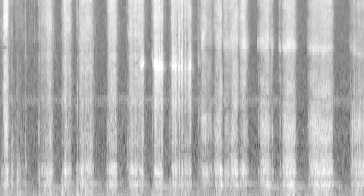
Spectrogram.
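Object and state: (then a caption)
Plaster block being scraped. A wooden chisel scrapes grooves into the side of a solid yellow-green plaster dig-kit excavation block, piling up plaster powder. About eleven short, dry, gritty scraping strokes come in quick bursts, rasping and bright with little low end.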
